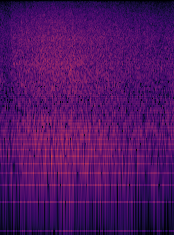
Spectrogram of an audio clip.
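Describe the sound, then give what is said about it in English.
A steady, broad roar of surf fills the scene, waves washing continuously against a shore with no distinct individual crashes, fairly loud, with no voices. “It's going to drive stronger winds, probably higher intensity storms, greater wave power, bigger waves hitting more often.”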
